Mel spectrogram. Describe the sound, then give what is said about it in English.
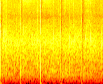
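Audience applause, a thick, continuous wash of clapping from a crowd, with one louder, sharper clap cutting through at an even, regular beat. “Can we give him a round of applause for that?”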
